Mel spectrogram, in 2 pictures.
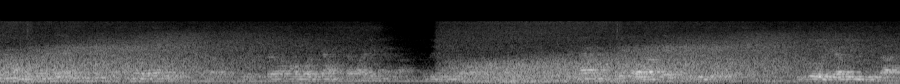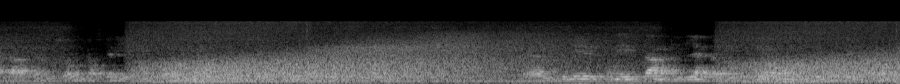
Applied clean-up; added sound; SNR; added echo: none; Waves, surf; 2 dB; reverberation time 0.9 s.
